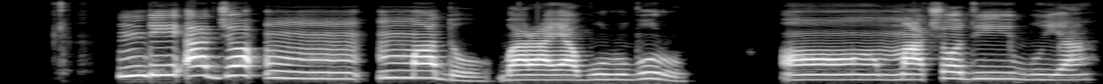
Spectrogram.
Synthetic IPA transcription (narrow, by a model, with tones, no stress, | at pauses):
n̩˦dɪ˦a˦d͡ʒɔ˦ŋ̩˨m̩˦ma˦dʊ˨ɡ͡ba˨ɾa˨ja˨ɡ͡bu˨ɾu˨bu˦ɾu˨ | ɔ˨ma˨t͡ʃɔ˦dɪ˦i˦ɡ͡bu˨ja˦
